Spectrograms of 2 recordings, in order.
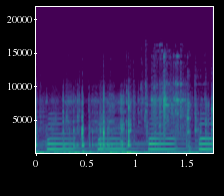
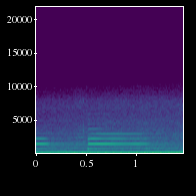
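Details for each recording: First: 2002 Ford Ranger started cold and shut off before warming: door chime, then a lumpy, stumbling idle that shakes the hood. It is misfiring badly from a coil pack soaked by coolant, traced to the heater-core tee. The coil pack, plugs and wires are being replaced. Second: 2002 Ford Ranger V6 after replacing coil pack, spark plugs and wires (firing order 1-2-3-5-6-4): steady, even idle hum with no stumble; earlier misfire shake is gone, check engine light was from the misfire.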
